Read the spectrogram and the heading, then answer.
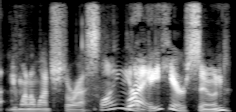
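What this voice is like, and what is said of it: Imitates another person's voice. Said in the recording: “That's my impression of your mom.”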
